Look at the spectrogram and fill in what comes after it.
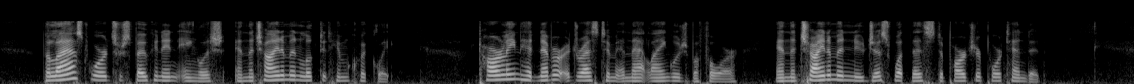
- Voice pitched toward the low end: No, medium, 175 Hz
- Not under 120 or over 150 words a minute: No, average, 170 wpm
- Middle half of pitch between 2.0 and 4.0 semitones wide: Yes, average, 3.5 semitones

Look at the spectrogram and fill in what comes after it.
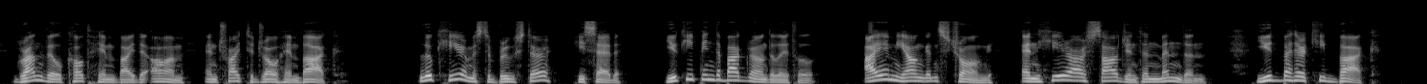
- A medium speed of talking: Yes, average, 170 wpm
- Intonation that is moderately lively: No, wide, 7.2 semitones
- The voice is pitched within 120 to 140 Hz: Yes, low, 135 Hz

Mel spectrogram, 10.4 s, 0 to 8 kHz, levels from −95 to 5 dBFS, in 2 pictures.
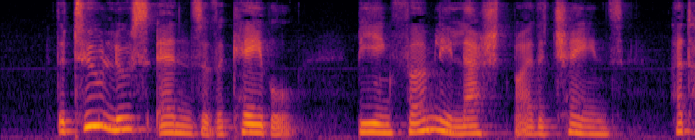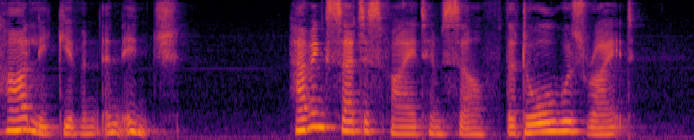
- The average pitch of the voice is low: No, medium, 170 Hz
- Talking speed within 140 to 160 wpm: Yes, average, 145 wpm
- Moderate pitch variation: No, wide, 5.8 semitones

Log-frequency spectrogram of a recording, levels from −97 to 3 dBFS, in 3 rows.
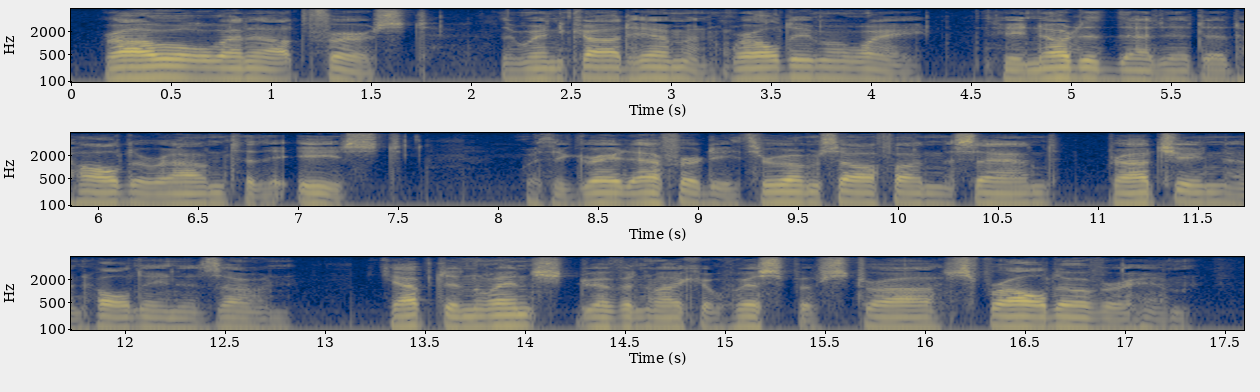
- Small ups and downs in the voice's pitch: Yes, narrow, 2.2 semitones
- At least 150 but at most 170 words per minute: Yes, average, 165 wpm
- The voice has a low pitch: Yes, low, 105 Hz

